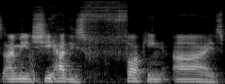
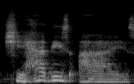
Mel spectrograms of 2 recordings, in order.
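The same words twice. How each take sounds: First: "fucking" pressed hard and drawn out; slow, weighty stress on "fucking". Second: Said in the usual way. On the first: Shown as a demonstration. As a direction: lean into "fucking" in "these fucking eyes". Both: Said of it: "And I don't mean, like".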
